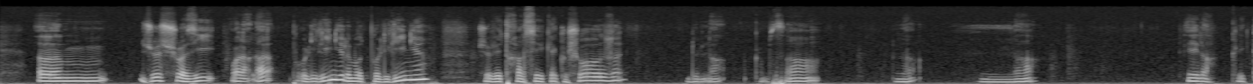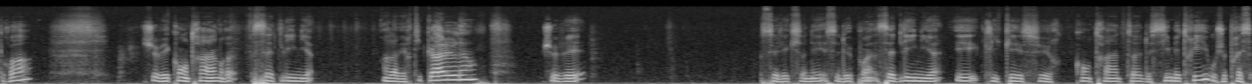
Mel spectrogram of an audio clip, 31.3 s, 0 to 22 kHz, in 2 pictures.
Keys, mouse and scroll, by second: 3.0 click, 7.5 click, 9.3 click, 11.0 click, 12.7 click, 14.6 click, 16.0 right click, 17.9 right click, 19.0 click, 20.6 click, 21.5 scroll up 2, 22.9 click, 24.2 click, 26.3 click, 30.9 click.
